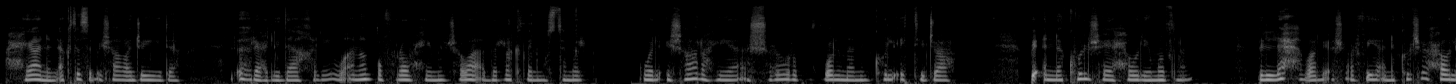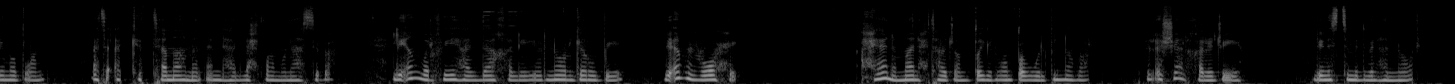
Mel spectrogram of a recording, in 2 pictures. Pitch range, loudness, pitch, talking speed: 195-220 Hz, -37 LUFS, 205 Hz, 115 wpm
